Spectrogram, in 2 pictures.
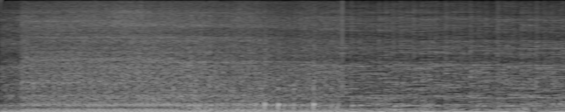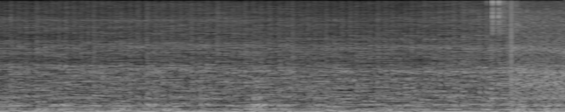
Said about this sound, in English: A little bit more traffic to go.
